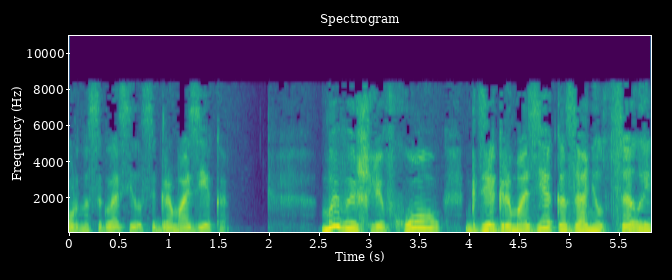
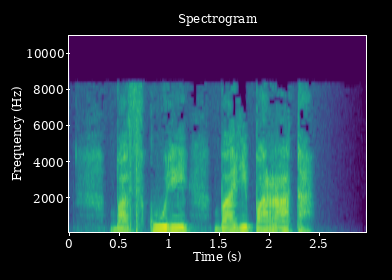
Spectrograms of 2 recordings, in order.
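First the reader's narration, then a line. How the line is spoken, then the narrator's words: Whisper. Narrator (Russian): сказал шепотом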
